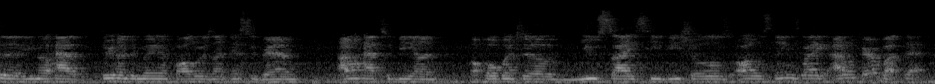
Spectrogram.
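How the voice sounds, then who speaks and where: A young man from Haiti, a shop owner being interviewed, talking in an earnest, rambling way full of fillers. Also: mid-range voice. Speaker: guest, clothing shop owner. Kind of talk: casual interview chat. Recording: echoey room, distant mic, noisy.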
